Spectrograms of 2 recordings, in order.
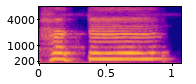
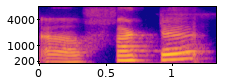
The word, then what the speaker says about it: phat: And sometimes there may be a variation of saying farta as the pronunciation of Mahaprana Pa, but the way that that I was taught is that it's the Mahaprana Pat, Pat. So there's a strong flowing out of breath.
